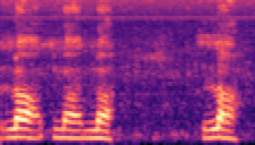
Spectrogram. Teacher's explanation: ठीक है, देखो ला ला ला ला, दांत पे हल्का छू रहा है और हमारे मसूड़ों पे भी छू रहा है। अब ला, अगर हम दांत पे ही छुआएंगे तो हम नहीं बोल पाएंगे ला। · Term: पार्श्विक व्यंजन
